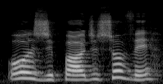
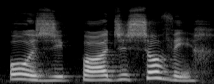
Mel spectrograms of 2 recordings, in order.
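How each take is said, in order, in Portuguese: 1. A frase é dita em velocidade normal. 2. A frase é dita devagar. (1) "outra vez mais naturalmente" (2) "uma vez mais devagar"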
